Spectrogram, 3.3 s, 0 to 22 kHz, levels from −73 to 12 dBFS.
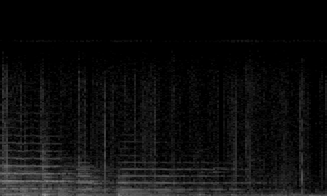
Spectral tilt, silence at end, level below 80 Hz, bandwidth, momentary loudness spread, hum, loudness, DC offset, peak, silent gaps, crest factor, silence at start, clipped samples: -3.5 dB/octave; 0 s; -52 dBFS; 18 kHz; 14 LU; none; -35 LUFS; under 0.1%; -12 dBFS; none; 24 dB; 0 s; under 0.1%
